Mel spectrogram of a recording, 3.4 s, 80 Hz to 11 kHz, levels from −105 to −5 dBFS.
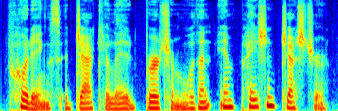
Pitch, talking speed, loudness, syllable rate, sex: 180 Hz, 125 wpm, -18 LUFS, 5.6 syllables/s, female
